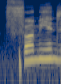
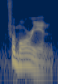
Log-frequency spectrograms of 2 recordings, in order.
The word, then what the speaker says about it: Fomorian: I was wondering, did I read somewhere that there are going to be Fomians in there? Yes, Fomorian. Fomorians. Yeah, I always Yes. get that name wrong.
